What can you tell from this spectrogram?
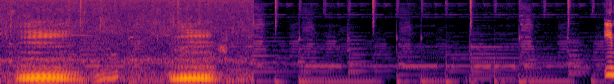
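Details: A blue wildebeest gives two loud, low, nasal grunting calls about a second and a half apart, followed by soft background music.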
